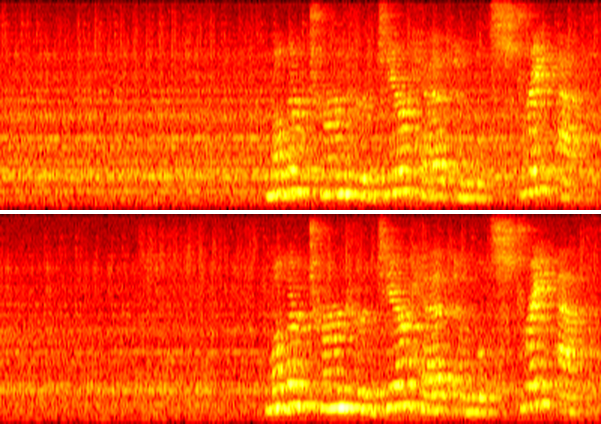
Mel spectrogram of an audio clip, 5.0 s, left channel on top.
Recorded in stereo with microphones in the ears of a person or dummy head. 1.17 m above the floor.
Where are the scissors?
No scissors in this recording.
